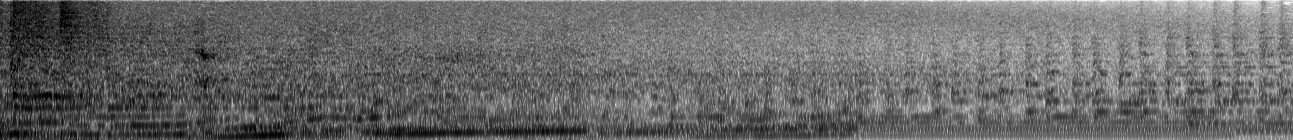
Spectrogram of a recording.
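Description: A drift car's engine revving hard, its pitch rising and falling as it slides, over a hiss of tyre noise. About four seconds in it gives way to electronic music.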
